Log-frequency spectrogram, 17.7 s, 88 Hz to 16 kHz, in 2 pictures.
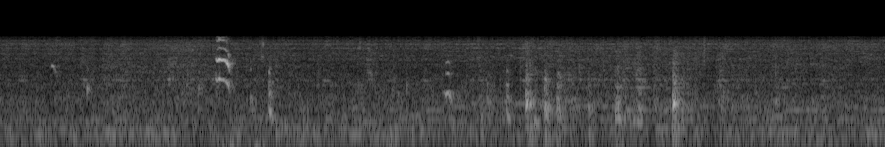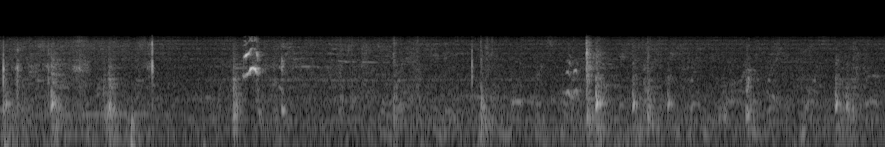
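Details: Golden Retriever puppies, 19 days old, wrestling during play; brief high squeaks and thin whimpers break out at intervals among soft rustling, scuffling and light thumps, with quiet stretches between bursts.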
